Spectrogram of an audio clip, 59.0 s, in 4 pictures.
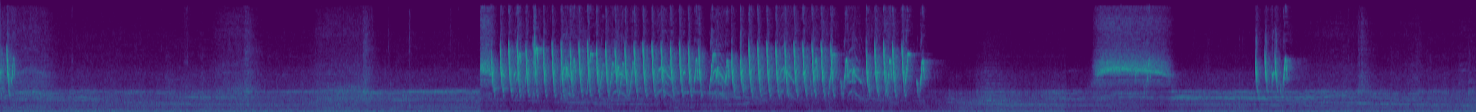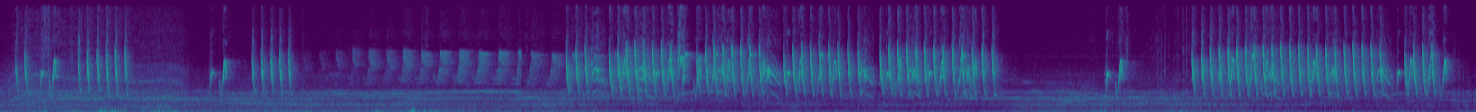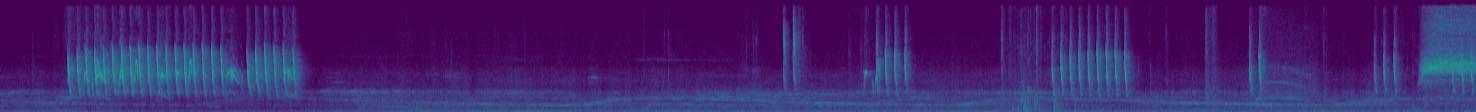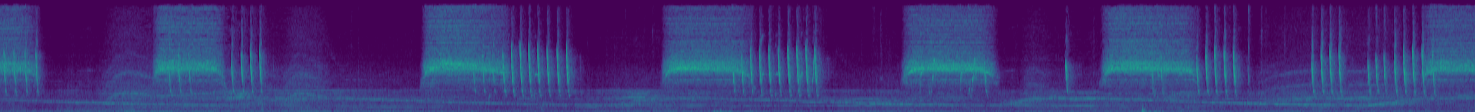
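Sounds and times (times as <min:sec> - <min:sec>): bird rapid trilling song: 0:04.8 - 0:09.4, 0:14.9 - 0:24.8, 0:25.8 - 0:29.3, 0:30.2 - 0:32.6, 0:38.2 - 0:38.7, 0:40.0 - 0:40.9, 0:48.5 - 0:50.1, 0:55.3 - 0:56.7
falling whistle: 0:10.9 - 0:11.8, 0:43.2 - 0:47.0, 0:48.5 - 0:50.1, 0:50.9 - 0:52.6, 0:53.3 - 0:54.4, 0:55.2 - 0:56.8, 0:57.4 - 0:59.0.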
